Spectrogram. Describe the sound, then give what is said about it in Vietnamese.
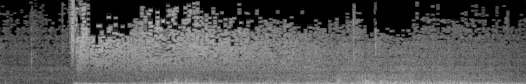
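Thunder breaks out during heavy rain: a sudden loud rumble about half a second in swells into a sustained, dense roar of downpour and thunder that stays loud for the rest. “Một tiếng sấm vang, tia chớp xé rách hư không rơi vào tấm bảng trấn Nam Vương phủ.”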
